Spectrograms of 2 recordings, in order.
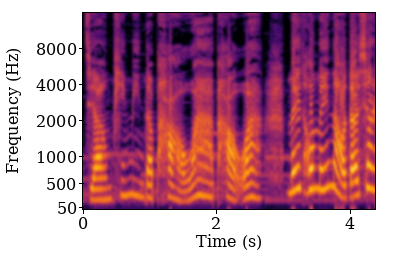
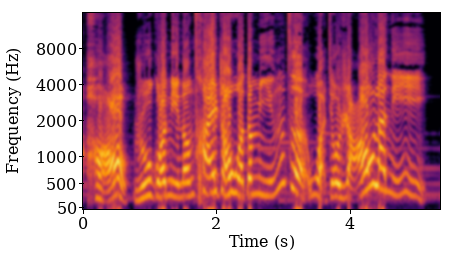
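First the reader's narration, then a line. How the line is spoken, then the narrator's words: Loud roaring ghost. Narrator (Chinese): 鬼 大声吼着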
